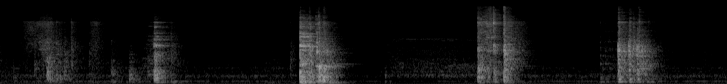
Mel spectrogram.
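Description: Dishes and cutlery clattering in about five short bursts, the loudest about three seconds in, over a faint low steady hum.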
